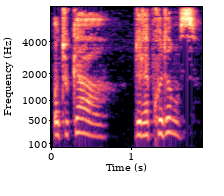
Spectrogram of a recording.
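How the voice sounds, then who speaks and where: A woman voicing an elegant, gracious countess in an audiobook, speaking with lively, raised tones. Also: a little high, a little slow, dry recording, voice pushed up. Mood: alarmed.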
